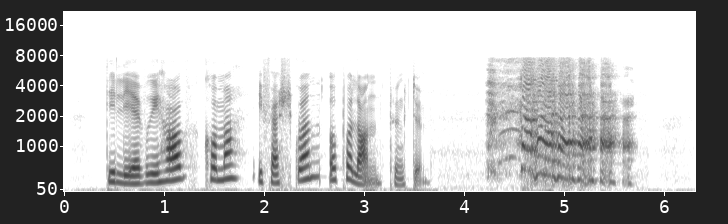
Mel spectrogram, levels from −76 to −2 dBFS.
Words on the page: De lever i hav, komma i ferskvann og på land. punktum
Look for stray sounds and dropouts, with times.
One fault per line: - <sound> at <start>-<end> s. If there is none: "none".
- laugh at 4.2-5.8 s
